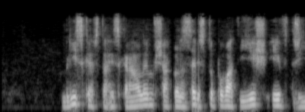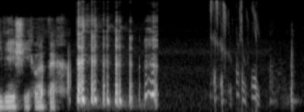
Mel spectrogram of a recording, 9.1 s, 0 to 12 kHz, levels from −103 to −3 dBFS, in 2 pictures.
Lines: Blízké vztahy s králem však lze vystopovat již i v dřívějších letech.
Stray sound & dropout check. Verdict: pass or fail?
fail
